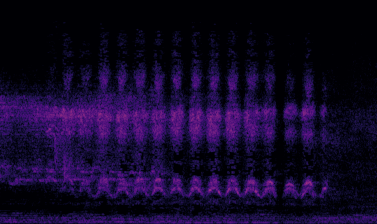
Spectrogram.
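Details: Timbrado canary singing in competition: a fast, even run of wavering high notes, about two or three per second, forming a rolling, bubbling trill over a steady background hiss.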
